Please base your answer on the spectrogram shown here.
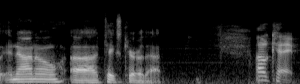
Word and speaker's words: Enano: Go ahead. It's Enano. It's Spanish.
